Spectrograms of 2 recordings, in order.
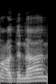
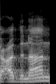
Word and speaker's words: عدنان: ہم تلفظ نہیں کرتے۔ مثلا میرا نام عدنان ہے، لیکن آپ میں سے کوئی بھی مجھے عدنان نہیں کہے گا، عدنان کہیں گے، حمزہ سے کہتے ہیں سارے کے سارے لوگ، تو عدنان تو حمزہ ہے یہ۔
